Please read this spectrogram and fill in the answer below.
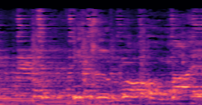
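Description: Live band playing a folk-style song on acoustic guitars, with a melody line over the strumming.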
